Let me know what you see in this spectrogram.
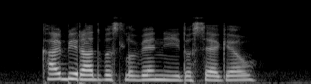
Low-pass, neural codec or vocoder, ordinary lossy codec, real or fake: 7.2 kHz; none; Opus, 24 kbps; real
